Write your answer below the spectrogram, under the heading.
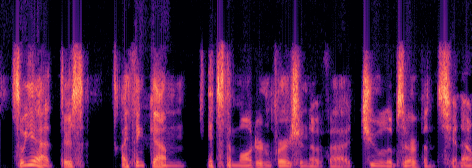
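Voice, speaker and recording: With a Cork accent, a man talks at a moderate pace in a fairly low pitch, his intonation lively. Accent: Irish (Cork). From Ireland, Cork. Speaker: scholar and writer. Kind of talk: casual interview chat.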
